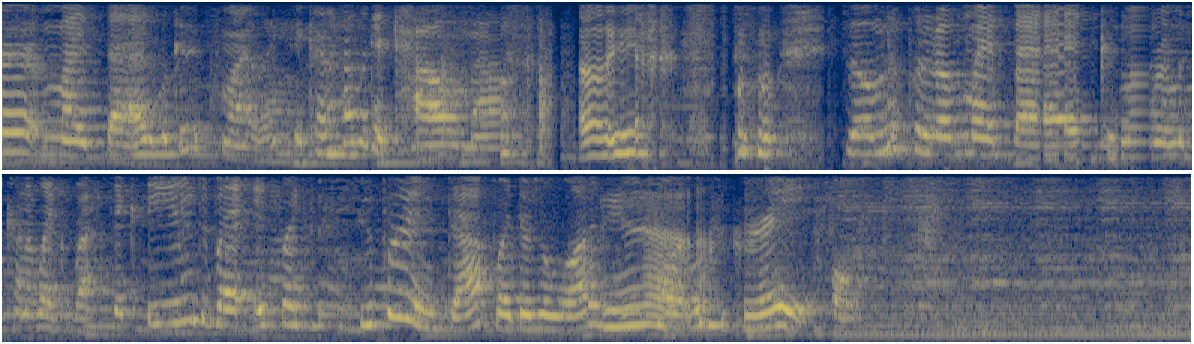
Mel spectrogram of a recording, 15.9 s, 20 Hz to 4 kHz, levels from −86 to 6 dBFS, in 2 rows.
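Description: From 3.26 to 5.87 s, and again from 6.29 to 7.75 s, the audio turns choppy, with bits missing. This is repeated packet loss: each short hole is patched by extending the previous sound, the longest lasting about 80 ms and 120 ms.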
